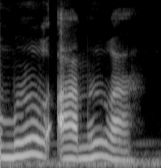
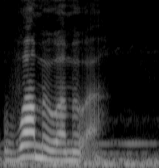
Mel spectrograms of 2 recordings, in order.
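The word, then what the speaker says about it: ʻOumuamua: Oh, Mu Amua is how it is pronounced. The first interstellar object discovered. But the the first two letters in that were o u which sometimes is pronounced wah. So it could be wuam mua.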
